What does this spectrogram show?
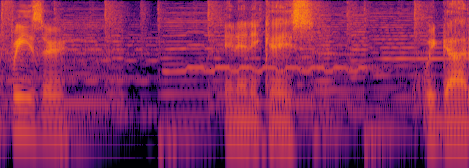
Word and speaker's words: Fraser: The same thing as Brandon Fraser. Not Fraser, but Freezer.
